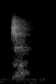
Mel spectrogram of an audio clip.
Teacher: We make the T sound with only a burst of air and do not use our vocal cords. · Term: voiceless stop sound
